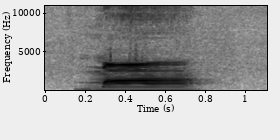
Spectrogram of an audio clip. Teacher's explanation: un tono que empieza en una altura y termina en la misma altura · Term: tono uno, tono 1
